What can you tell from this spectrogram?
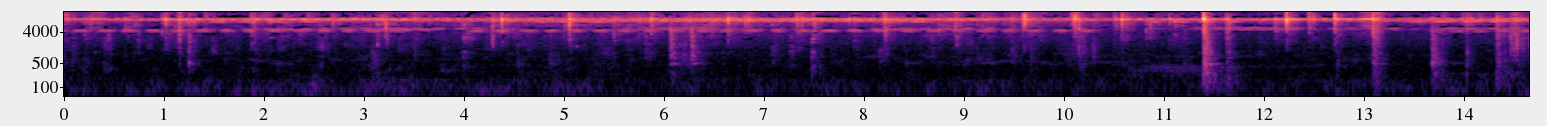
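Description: A steady high-pitched chorus of insects chirping in a fast even pulse, with scattered light clicks of chopsticks and bowls as people eat, and one sharper clack about eleven seconds in.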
